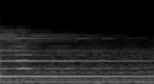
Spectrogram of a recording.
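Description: A single clean guitar note fretted close to the fret, ringing steadily with a clear pitch and no buzz, slowly fading over a moment.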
